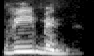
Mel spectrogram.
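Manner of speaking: वीमेन broken up as VEE-men; teacher's careful model of वीमेन; correct pronunciation. Shown as a demonstration. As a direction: sound out वीमेन with an ee up front. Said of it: "it is women".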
